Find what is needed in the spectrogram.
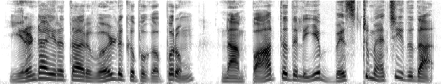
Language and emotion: Tamil, happy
